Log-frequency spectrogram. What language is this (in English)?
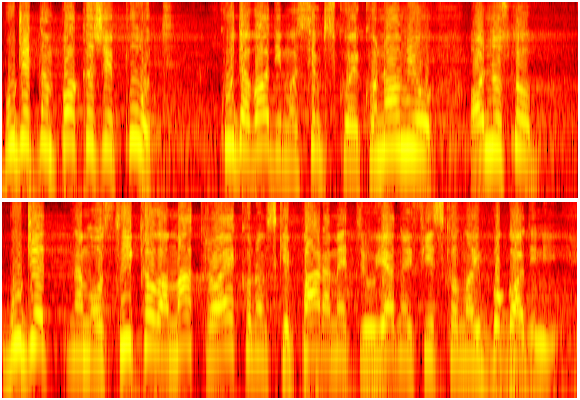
Serbian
